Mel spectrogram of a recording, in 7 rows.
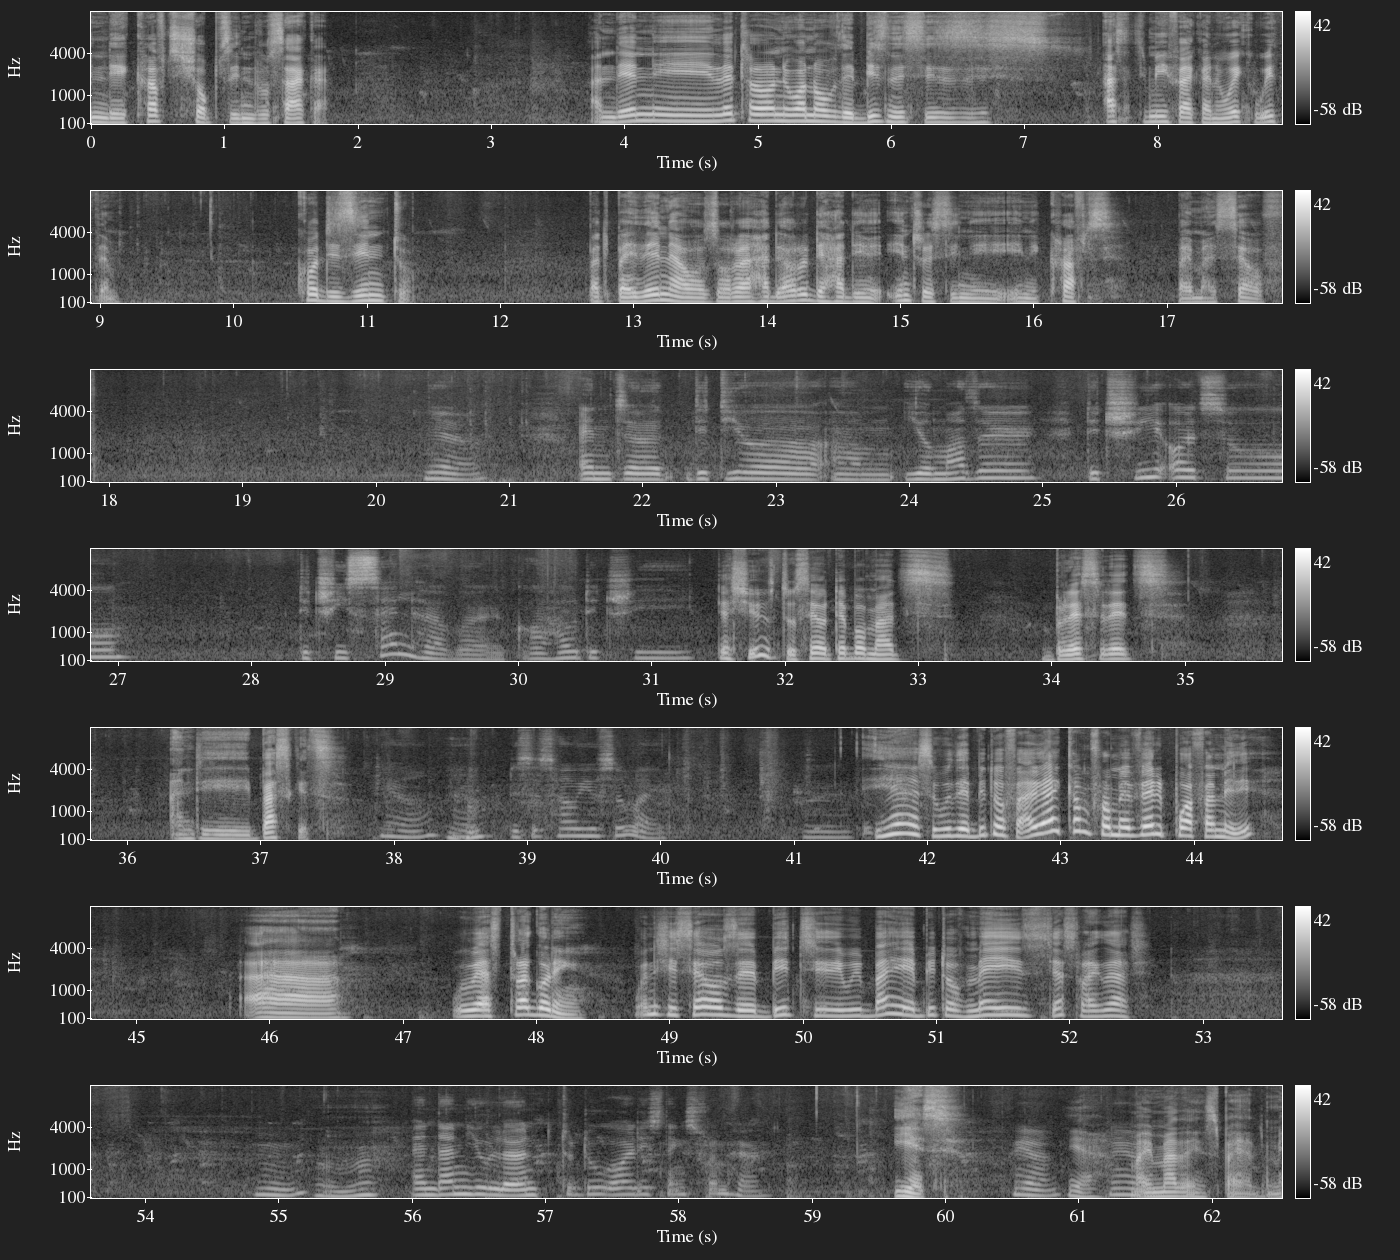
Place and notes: Harmony, Choma, Zambia - My Mum inspired me...
Esnart Mweemba is an artist and craftswomen, researcher and trainer from Choma Zambia and belongs to the BaTonga. We made these recordings in Esnart’s studio on her farm in Harmony (between Choma and Monze). So we had plenty of material and inspiration around us to go into detail in our conversation; and we did. Esnart shares her knowledge and experience with us, especially about traditional beadwork. She did extensive research in this field, which she gathered in interviews with elders... here she tells how she learnt her art from her mum who was blind...
14 November, 10:20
